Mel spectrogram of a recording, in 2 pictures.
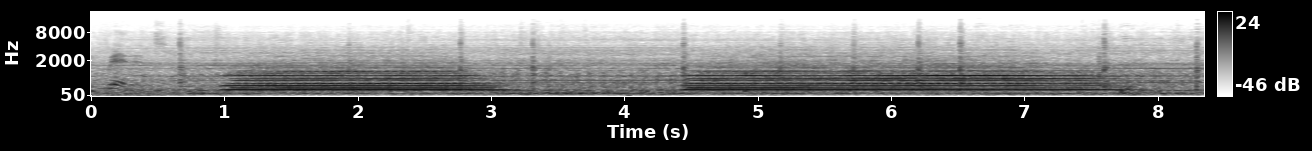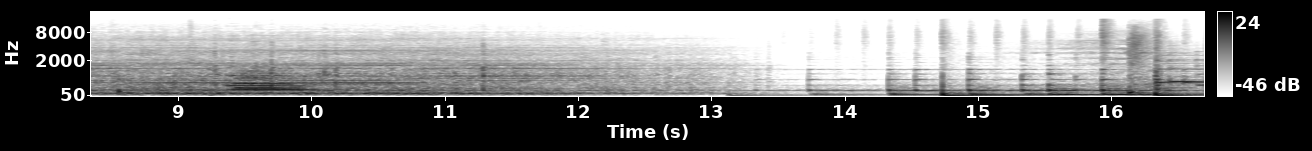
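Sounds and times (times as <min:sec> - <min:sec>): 
train rumbling past: 0:00.0 - 0:13.5
speech: 0:00.1 - 0:01.6
train horn blasts: 0:00.9 - 0:03.4, 0:04.3 - 0:08.0, 0:09.3 - 0:10.2
music: 0:13.2 - 0:16.6.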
